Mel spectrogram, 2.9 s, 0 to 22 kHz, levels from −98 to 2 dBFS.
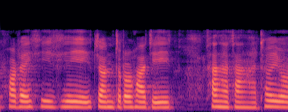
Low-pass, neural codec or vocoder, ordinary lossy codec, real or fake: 7.2 kHz; autoencoder, 22.05 kHz, a latent of 192 numbers a frame, VITS, trained on one speaker; none; fake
